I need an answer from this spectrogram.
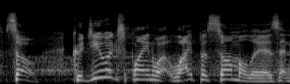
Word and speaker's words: liposomal: this is liposomal so if you look at the top word there liposomal that's how you say it you're going to tell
